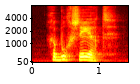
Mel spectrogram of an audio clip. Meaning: past participle of boegseren
- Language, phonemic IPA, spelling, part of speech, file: Dutch, /ɣəbuxˈsert/, geboegseerd, verb, Nl-geboegseerd.ogg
